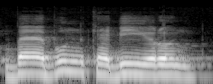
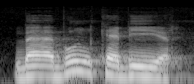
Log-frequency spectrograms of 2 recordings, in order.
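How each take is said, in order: First: The last word ends with an added -un sound. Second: The last word ends on a bare r sound. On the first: The speaker calls it wrong. "Yo no digo babun kabirun" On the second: The speaker calls it right. "Solo r, r"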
